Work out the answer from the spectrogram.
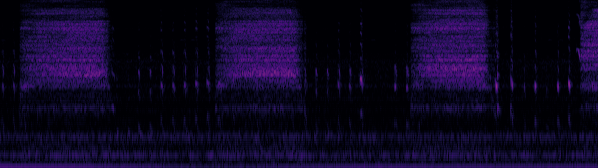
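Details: Barn owl nestlings in Florida beg from the feeding female with loud, wide-band hissing screeches lasting most of a second, alternating with faint rapid ticking clicks, all over a low electrical drone.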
